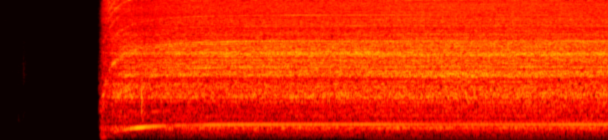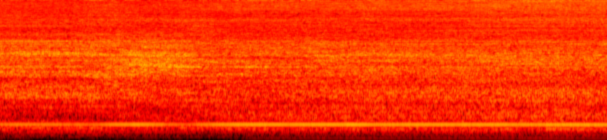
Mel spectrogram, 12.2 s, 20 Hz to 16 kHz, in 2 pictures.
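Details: Hoover Turbopower 2 vacuum cleaner after motor service with oiled top and bottom bearings: clean startup, then steady even high hum with smooth air rush; normal running.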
